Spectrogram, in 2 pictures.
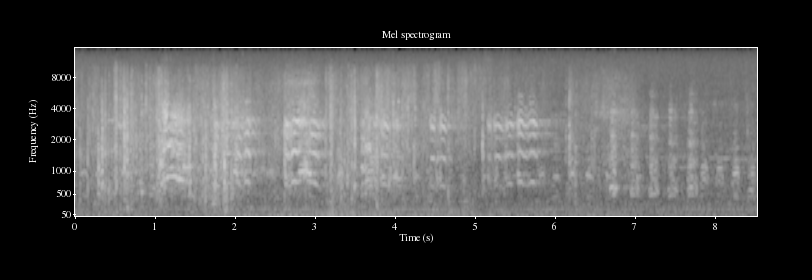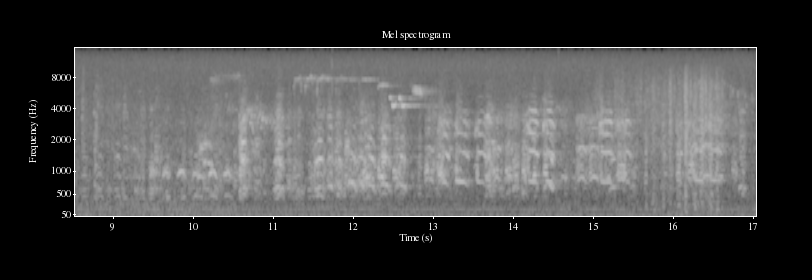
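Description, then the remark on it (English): A flock of geese huddled in the corner of a yard honks continuously and loudly, many overlapping nasal calls forming a steady, chaotic chorus with no one speaking. “My sister had told me that I might have the pick of her geese for a Christmas present.”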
